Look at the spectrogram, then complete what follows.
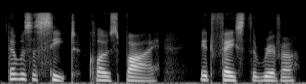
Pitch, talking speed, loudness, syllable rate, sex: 185 Hz, 195 wpm, -19 LUFS, 5.9 syllables/s, female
